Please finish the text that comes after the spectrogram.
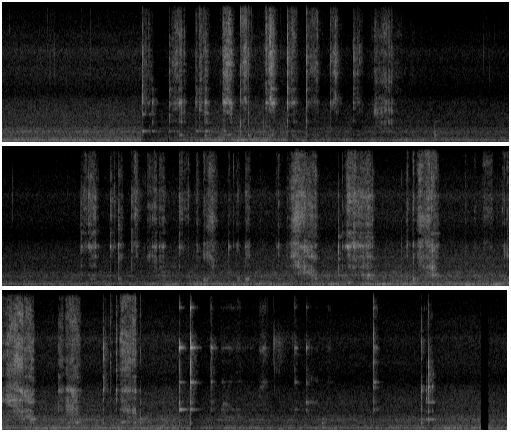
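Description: Chili paste with salt and seasoning is pounded in a mortar for a Thai nam phrik khi ka, heard as bursts of rasping, scraping pestle strokes in quick clusters, moderately close with short pauses between runs.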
